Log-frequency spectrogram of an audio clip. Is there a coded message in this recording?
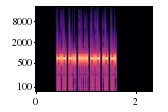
Yes: Morse code from 0.4 to 1.6 s, heard as a keyed tone, about 60 wpm, 700 Hz. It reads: KD5KAN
